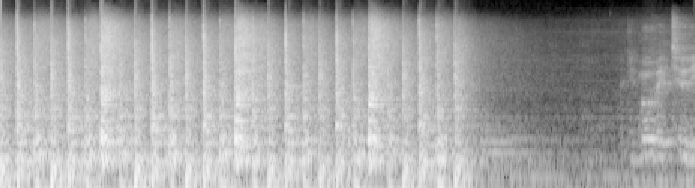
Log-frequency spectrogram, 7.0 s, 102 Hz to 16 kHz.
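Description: Drum kit in a linear 5-3 pattern with the right hand off the hi-hat onto the toms, a brisk run of close tom strokes that stops abruptly, followed by a brief voice.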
